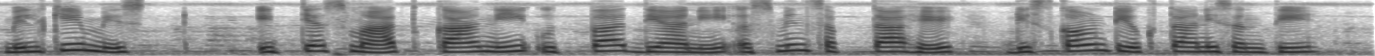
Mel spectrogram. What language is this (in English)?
Sanskrit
